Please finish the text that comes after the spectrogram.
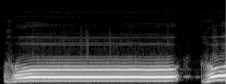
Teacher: এখানে তিন আলিফ টান হবে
